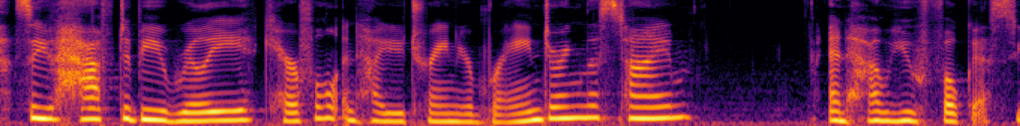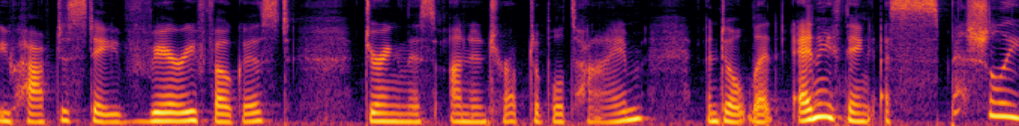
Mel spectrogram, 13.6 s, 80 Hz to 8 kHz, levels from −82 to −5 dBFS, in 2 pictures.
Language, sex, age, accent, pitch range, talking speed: English, female, 20-39, American, 185-250 Hz, 155 wpm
